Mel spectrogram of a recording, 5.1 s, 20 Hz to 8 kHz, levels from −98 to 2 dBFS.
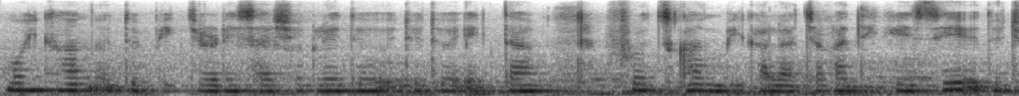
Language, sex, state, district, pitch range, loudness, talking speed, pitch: Nagamese, female, Nagaland, Dimapur, 185-195 Hz, -17 LUFS, 200 wpm, 185 Hz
